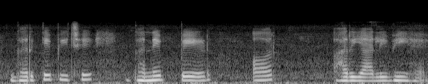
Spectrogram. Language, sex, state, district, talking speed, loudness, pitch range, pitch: Hindi, female, Gujarat, Valsad, 125 wpm, -17 LUFS, 180-205 Hz, 185 Hz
